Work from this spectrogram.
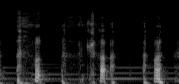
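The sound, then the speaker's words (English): Several short coughs from one person, faint, with brief gaps between the bursts. “I'm coughing because that makes me feel really old.”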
